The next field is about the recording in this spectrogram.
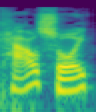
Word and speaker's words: khao soi: Is that spelled like cow soy? – No, it's spelled K H A O and then S O I.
